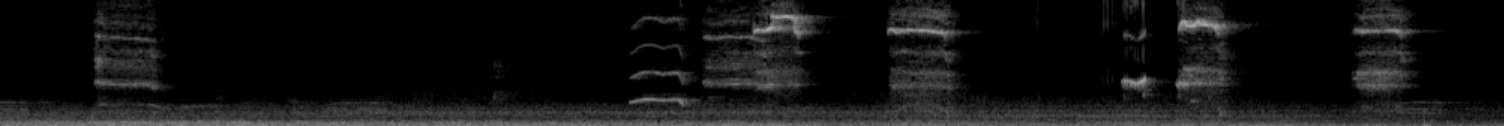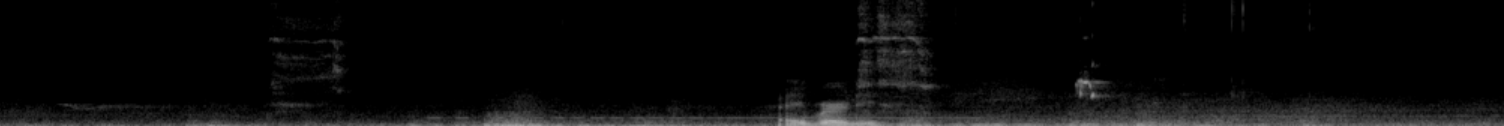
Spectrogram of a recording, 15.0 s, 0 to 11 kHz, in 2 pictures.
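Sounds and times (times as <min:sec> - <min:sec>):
lorikeets screeching: 0:00.5 - 0:01.0, 0:03.2 - 0:04.9, 0:05.6 - 0:06.2, 0:06.8 - 0:07.3, 0:11.8 - 0:12.3, 0:12.9 - 0:13.2
low steady rumble: 0:07.8 - 0:15.0.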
